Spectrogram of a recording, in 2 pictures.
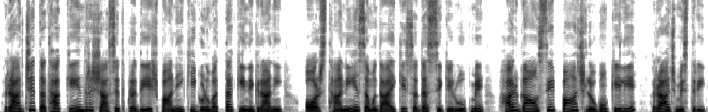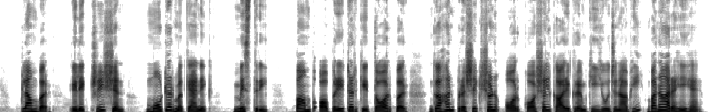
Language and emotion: Hindi, neutral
